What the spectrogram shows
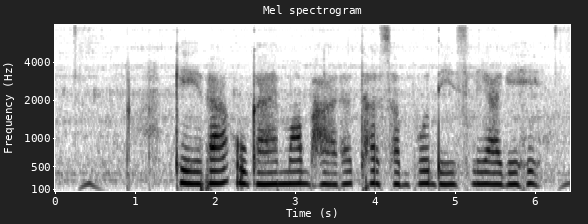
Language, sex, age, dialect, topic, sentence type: Chhattisgarhi, female, 18-24, Eastern, agriculture, statement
